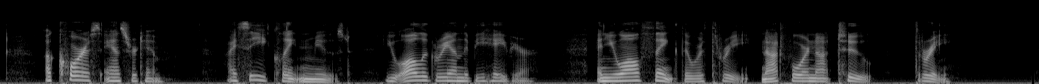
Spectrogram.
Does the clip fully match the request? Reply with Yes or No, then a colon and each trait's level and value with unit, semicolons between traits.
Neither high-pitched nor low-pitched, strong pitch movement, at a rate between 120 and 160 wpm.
No: medium, 155 Hz; average, 3.3 semitones; average, 150 wpm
